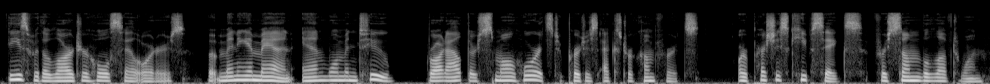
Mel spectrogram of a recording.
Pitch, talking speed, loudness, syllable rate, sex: 170 Hz, 175 wpm, -17 LUFS, 5.5 syllables/s, female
